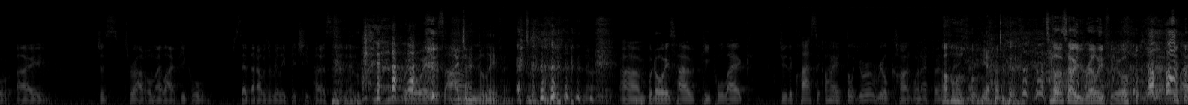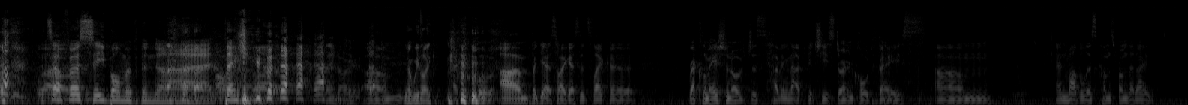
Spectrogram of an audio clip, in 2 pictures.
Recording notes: The Gays Are Revolting Live in Melbourne, again! In front of a sold-out crowd in Brunswick.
